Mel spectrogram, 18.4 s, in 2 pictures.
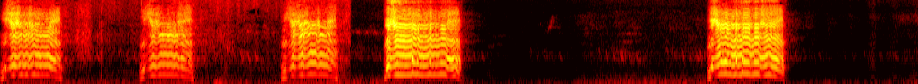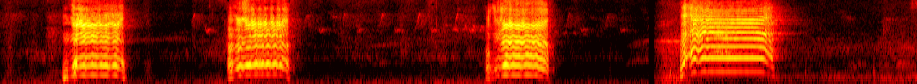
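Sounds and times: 
happy goat bleating: 0.0 - 0.8, 1.4 - 2.1, 2.8 - 4.7, 7.0 - 8.0, 9.8 - 10.6, 11.4 - 12.2, 13.9 - 14.8, 15.9 - 17.1.

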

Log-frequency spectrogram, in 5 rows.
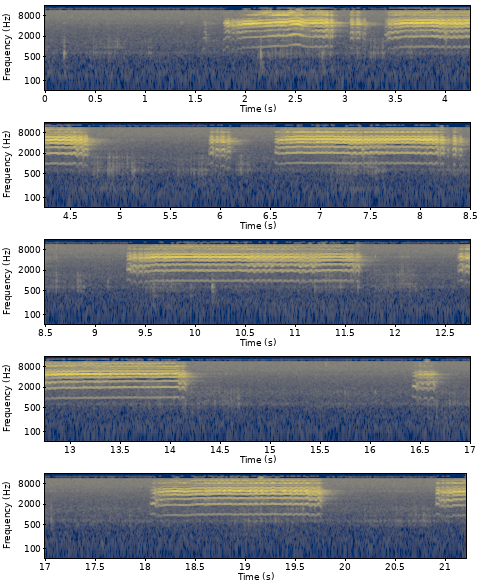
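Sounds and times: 
otter calling: 1.6 - 4.9, 5.9 - 8.6, 9.3 - 11.8, 12.6 - 14.4, 16.4 - 16.9, 18.0 - 20.0, 20.9 - 21.1.

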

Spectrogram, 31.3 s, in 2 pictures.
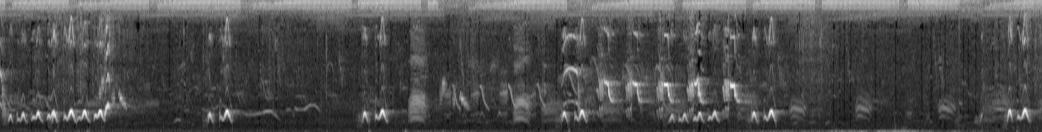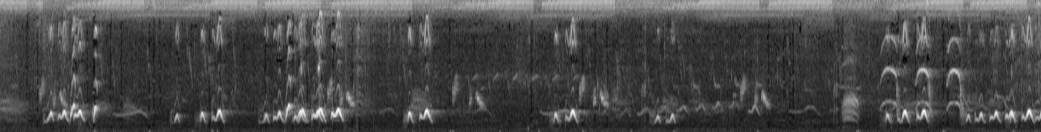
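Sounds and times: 
bird calls: 0.0 - 31.2.

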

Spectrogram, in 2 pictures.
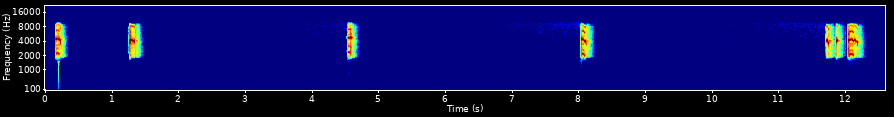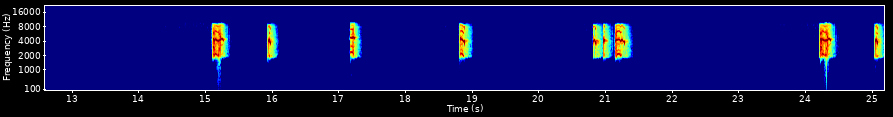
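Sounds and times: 
mouse sound: 0.1 - 0.4, 1.2 - 1.5, 4.5 - 4.8, 8.0 - 8.3, 11.7 - 12.3, 15.1 - 16.2, 17.2 - 17.4, 18.8 - 19.1, 20.8 - 21.4, 24.2 - 25.1.

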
